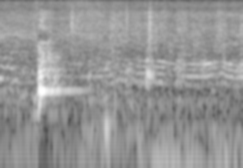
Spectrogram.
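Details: Leo, a German Shepherd on an evening walk through green countryside with a light breeze, lets out a single sharp bark that fades into a short ringing tail, followed by a soft spoken voice.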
